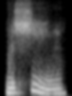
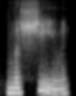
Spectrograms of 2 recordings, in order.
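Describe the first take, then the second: No difference in how they are said.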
